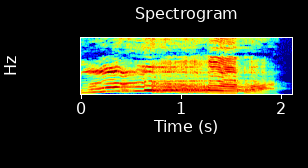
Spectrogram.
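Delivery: loud, high, muffled cry as if behind walls.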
